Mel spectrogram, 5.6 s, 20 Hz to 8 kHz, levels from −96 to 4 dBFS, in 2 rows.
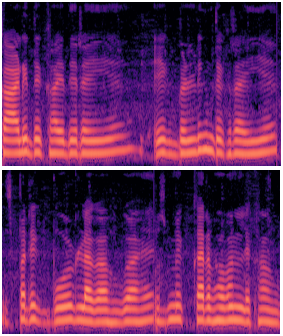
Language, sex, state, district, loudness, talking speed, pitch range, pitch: Hindi, female, Rajasthan, Churu, -24 LUFS, 245 wpm, 180-195 Hz, 185 Hz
